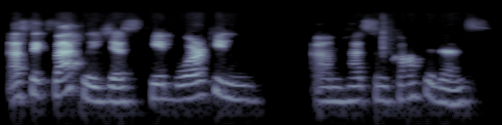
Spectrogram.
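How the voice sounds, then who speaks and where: A woman hosting a student question session over a video call, speaking encouragingly and pausing with fillers as she thinks. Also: lowish voice, background noise. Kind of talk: moderating a student Q&A.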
